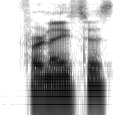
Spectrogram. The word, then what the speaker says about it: Phronesis: I've got a special guest with me, Shane Allison, CEO and founder of Phronesis. Am I saying it right? We did talk about this off camera. You've nailed it. Phronesis, tell me what the origin is.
